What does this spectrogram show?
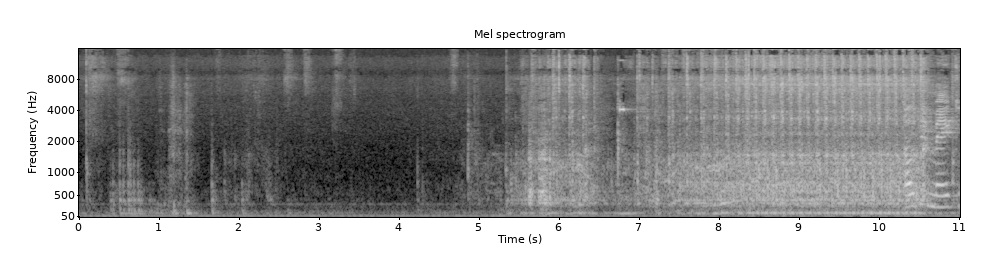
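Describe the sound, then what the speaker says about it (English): A sewing machine stitches a fabric ear saver for a face mask. After a quiet stretch with a few soft sounds, it starts up midway and runs in a steady, close, fast stitching chatter that builds slightly louder to the end. "All right, so we're gonna start sewing here."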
